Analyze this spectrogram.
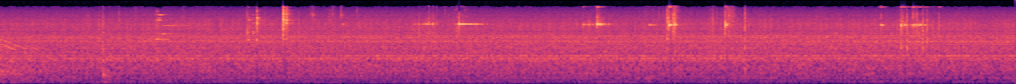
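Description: Metal tools clink against a lathe chuck.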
